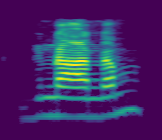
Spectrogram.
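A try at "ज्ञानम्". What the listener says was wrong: Not gnanam. Very many devotees say gnanam. It's gyanam. The N is not spoken. Gyanam.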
